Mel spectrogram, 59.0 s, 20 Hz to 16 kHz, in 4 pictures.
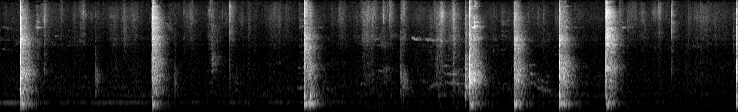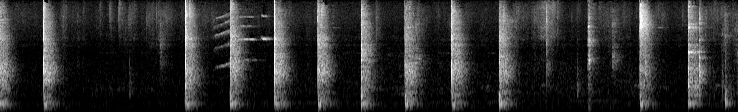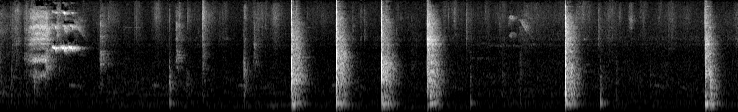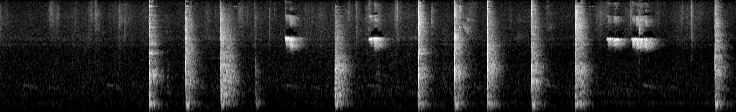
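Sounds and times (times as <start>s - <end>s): blade chopping branches: 3.0s - 3.6s, 8.8s - 12.6s, 14.7s - 16.1s, 18.4s - 25.8s, 35.3s - 38.5s, 40.8s - 41.7s, 47.2s - 49.6s, 51.0s - 51.5s, 52.6s - 56.2s.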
